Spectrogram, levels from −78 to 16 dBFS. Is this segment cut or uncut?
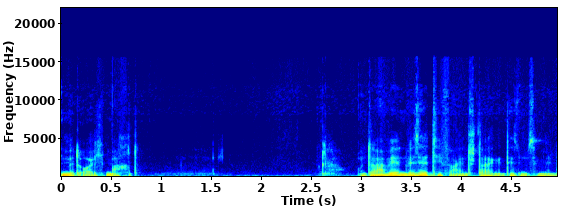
uncut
